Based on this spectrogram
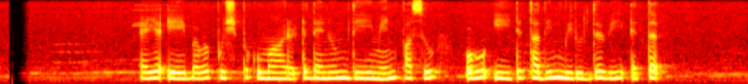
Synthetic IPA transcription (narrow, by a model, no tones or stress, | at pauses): æjəʔeːbaʋəpuʃpəkumaːɾəʈəd̪ɛnumd̪iːmenpasu | oɦuʔiːʈət̪ad̪inʋiɾud̪ʱːəʋiʔæt̪ə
